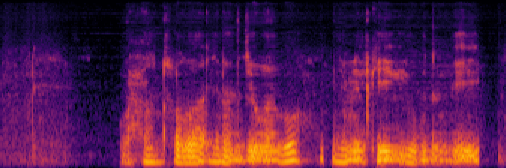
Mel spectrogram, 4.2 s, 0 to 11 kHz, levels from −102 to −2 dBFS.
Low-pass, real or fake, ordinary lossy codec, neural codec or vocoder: none; fake; none; vocoder, 22.05 kHz, 80 mel bands, HiFi-GAN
